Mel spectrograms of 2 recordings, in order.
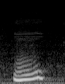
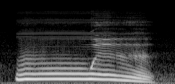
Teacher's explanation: cardinal 8 with rounded lips, U, and then I will unround my lips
